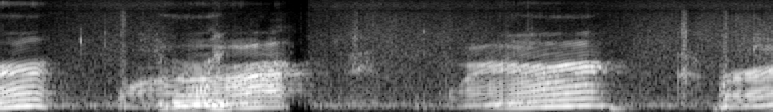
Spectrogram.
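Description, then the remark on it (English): A voice mimics a whirring camera motor with a series of rising and falling nasal, buzzy tones, like a robotic duck, in three sweeping bursts separated by brief pauses. “Sounds like a robotic duck who's just like moving around.”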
